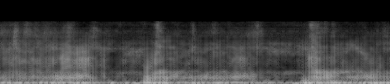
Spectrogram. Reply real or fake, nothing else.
fake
